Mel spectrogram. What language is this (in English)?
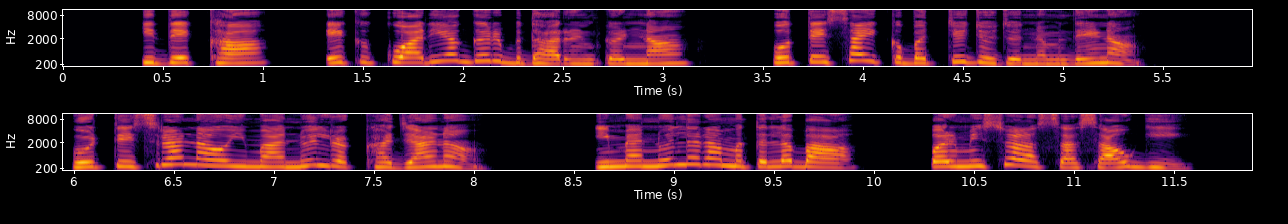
Mandeali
